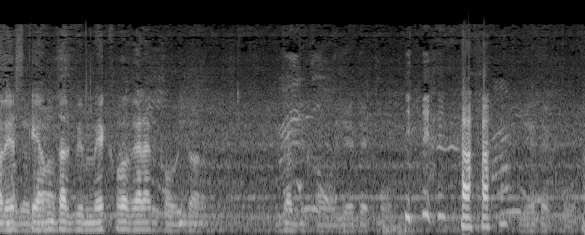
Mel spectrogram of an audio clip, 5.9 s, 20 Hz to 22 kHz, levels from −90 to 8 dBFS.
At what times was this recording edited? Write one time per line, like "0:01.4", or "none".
0:01.3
